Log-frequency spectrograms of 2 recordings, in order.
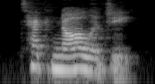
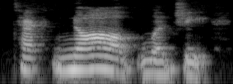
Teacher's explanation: it's the second syllable in that word that gets the stress · the pattern for that word is unstressed, stressed, unstressed, unstressed.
